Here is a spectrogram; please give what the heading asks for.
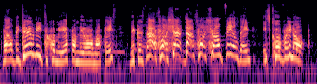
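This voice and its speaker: A woman's voice: sits high, animated, moderate pace. A woman gives a confrontational, accusatory protest speech out on a street, addressing bystanders through a megaphone. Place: outdoors on a residential street.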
